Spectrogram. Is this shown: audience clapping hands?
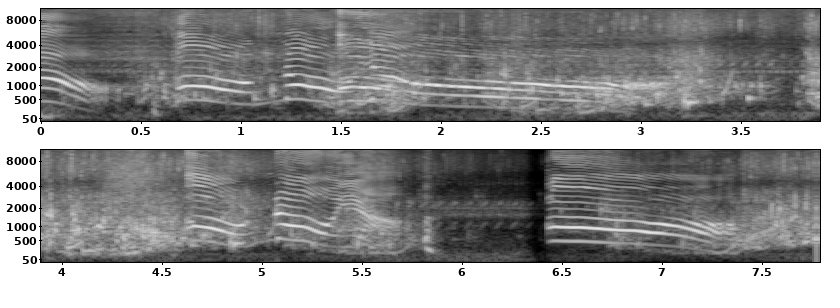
no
